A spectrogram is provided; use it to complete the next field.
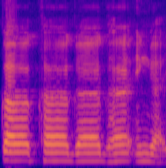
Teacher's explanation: फिर इसमें जो पूरा क वर्ग होता है वो कंठ से निकलता है। क वर्ग जो है वो पूरा कंठ से है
